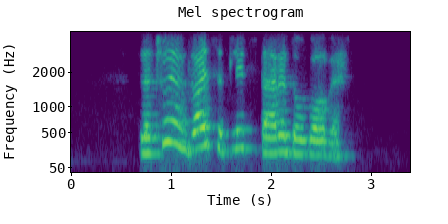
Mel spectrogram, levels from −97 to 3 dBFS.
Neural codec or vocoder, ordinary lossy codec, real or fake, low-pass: codec, 44.1 kHz, 7.8 kbps, DAC; Opus, 32 kbps; fake; 3.6 kHz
